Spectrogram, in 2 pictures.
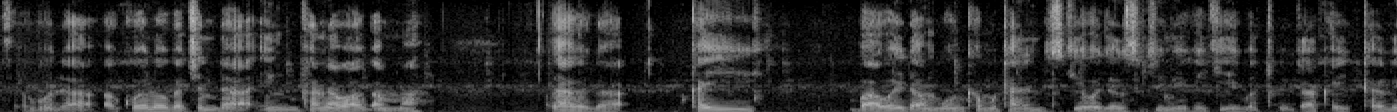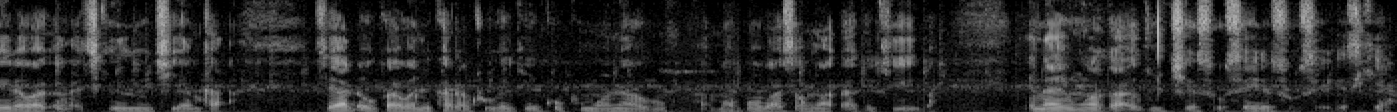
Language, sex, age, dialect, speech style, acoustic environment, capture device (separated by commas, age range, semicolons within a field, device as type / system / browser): Hausa, male, 25-34, Nigeria - Kano, nervous, nature; appliances, mobile / Linux / Chrome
